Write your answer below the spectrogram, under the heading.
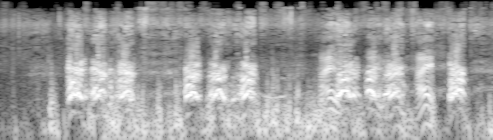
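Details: Kangal dogs, males trying to win over a female dog: a run of high, arching whining yelps repeated in quick uneven bursts, with people talking over them.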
